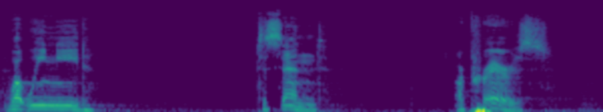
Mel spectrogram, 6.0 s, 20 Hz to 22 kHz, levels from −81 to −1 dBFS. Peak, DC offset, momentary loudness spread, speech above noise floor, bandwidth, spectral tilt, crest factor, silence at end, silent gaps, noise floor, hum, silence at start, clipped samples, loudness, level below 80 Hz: 0 dBFS; under 0.1%; 26 LU; 49 dB; 11.5 kHz; -5.5 dB/octave; 26 dB; 0.65 s; none; -72 dBFS; none; 0.1 s; under 0.1%; -26 LUFS; -28 dBFS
